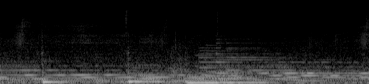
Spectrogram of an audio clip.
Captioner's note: electricity buzzing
